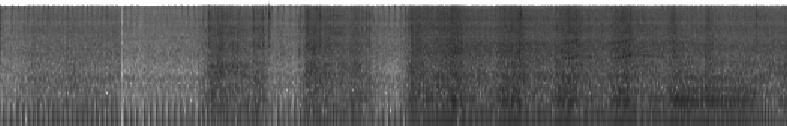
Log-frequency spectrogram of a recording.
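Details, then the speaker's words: Motorcycle with no MIL blink code: after a part replacement it still misfires ("brebet"); it cranks, catches and idles with an uneven, stumbling beat and irregular loudness swings. The cause is suspected but not confirmed. "Tapi dengan kenyataannya apa namanya motor ini ya sudah kita ganti tapi tetap aja masih brebet, Guys, ya."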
